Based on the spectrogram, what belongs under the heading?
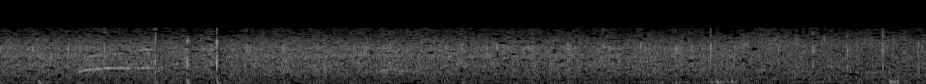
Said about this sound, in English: Put your Bible down and clap your hands and ask the Lord to help you.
